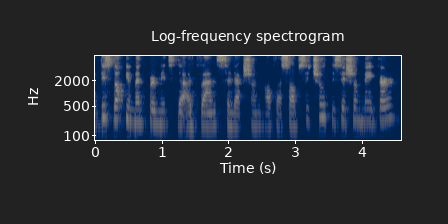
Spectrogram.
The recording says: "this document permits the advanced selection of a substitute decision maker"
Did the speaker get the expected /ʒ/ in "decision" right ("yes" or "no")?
no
